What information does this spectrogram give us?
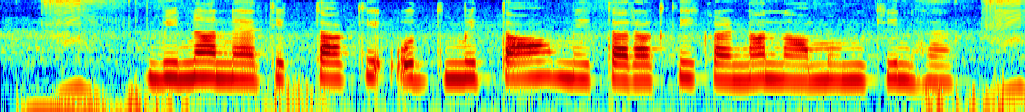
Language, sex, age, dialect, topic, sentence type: Hindi, male, 25-30, Marwari Dhudhari, banking, statement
